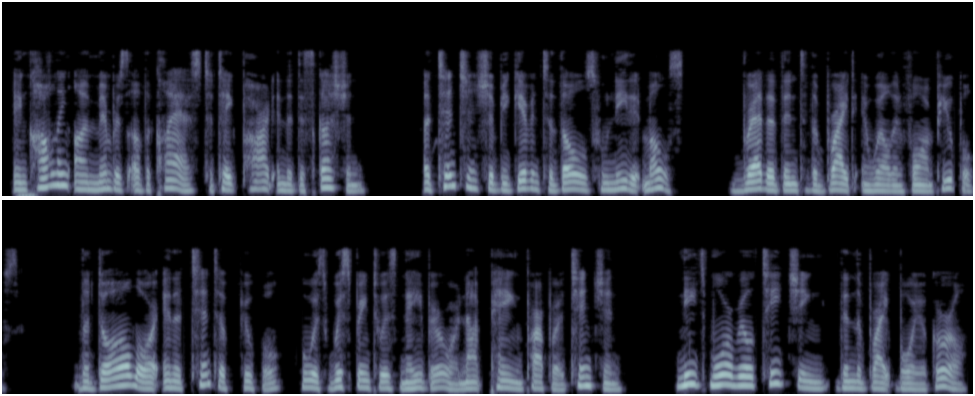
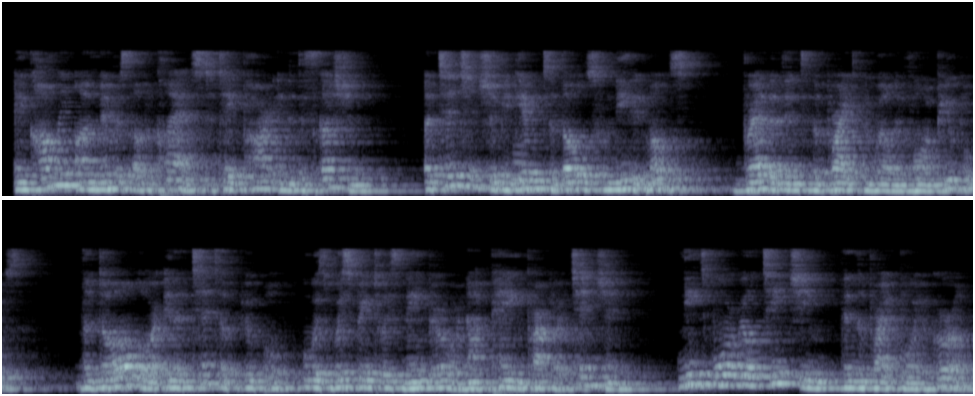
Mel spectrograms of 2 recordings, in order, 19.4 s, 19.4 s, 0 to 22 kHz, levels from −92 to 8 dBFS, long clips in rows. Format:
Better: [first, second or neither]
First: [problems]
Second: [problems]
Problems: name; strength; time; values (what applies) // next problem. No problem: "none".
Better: first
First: none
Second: background sound (Brass instrument); 18 dB below the speech // room echo; dies away in 1.2 s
